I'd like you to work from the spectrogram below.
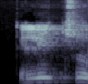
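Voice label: "kelicu", Malay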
